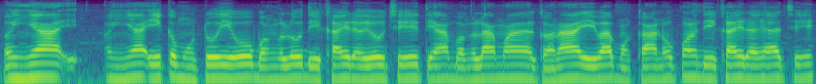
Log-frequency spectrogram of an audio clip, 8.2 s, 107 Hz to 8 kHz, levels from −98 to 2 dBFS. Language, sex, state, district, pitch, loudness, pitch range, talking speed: Gujarati, male, Gujarat, Gandhinagar, 140 Hz, -15 LUFS, 135-145 Hz, 140 wpm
